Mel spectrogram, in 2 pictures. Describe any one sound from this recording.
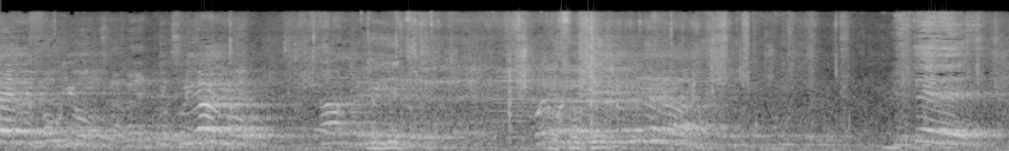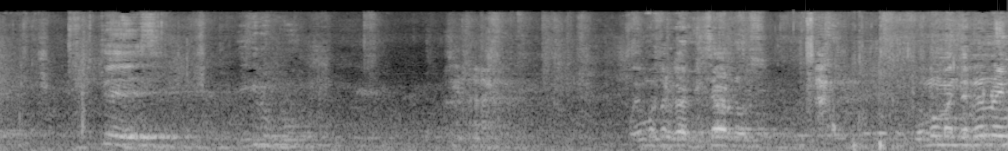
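Several men and women talk and shout excitedly close by, in a large echoing hall.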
